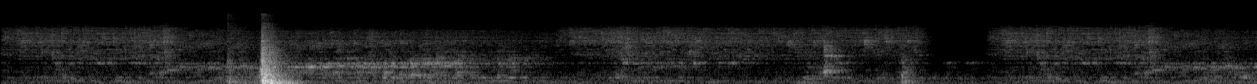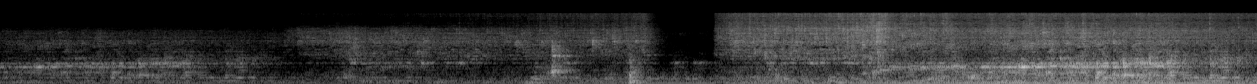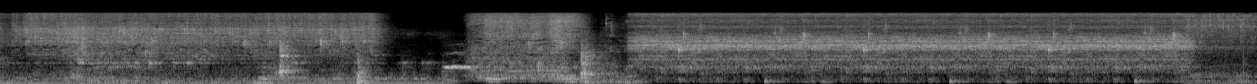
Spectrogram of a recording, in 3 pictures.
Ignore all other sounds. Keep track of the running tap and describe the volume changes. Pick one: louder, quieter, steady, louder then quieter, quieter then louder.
louder.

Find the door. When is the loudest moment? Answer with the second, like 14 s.
3 s.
